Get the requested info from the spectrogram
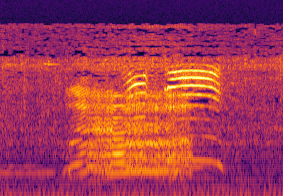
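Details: ['Goat on a farm in Pakistan kept alongside sheep: one long, wavering, nasal bleat of about a second, rich in stacked harmonics, with a slight rise and fall, over a faint low background hum.']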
